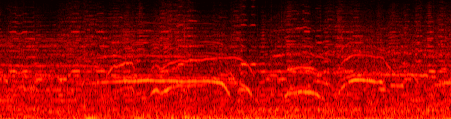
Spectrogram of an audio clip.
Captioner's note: riders screaming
